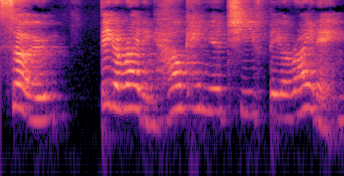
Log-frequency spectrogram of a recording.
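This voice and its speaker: Somewhat breathy, a woman speaks with a Bavarian accent. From Bavaria, Germany. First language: German (Bavarian dialect). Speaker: stationery and journaling YouTuber. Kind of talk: casual tutorial vlog. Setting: home kitchen. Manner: casual, with frequent fillers and word searching.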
